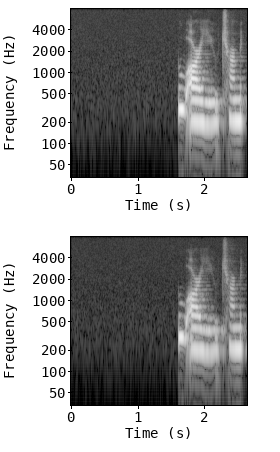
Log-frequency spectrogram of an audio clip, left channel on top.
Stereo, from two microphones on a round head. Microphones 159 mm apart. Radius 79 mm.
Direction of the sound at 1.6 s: 30° left (ahead or behind).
